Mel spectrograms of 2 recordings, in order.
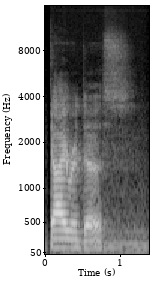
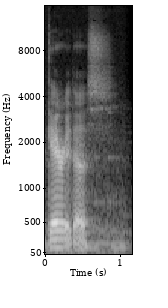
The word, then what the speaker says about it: Gyarados: Badger says he used to say Gyarados. Oh. I always call them Gyarados. – I would say Gyarados. – I said Gyarados. – I would like pronounce the Y, Gyarados.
